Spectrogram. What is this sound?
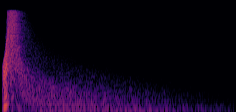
FX whip with reverb and short delay. It's a completely artificial sound made in Adobe Audition.
fx-whip, whip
